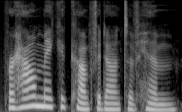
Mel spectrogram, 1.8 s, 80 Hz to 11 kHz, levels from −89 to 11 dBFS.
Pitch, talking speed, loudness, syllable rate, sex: 195 Hz, 230 wpm, -17 LUFS, 5.0 syllables/s, female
